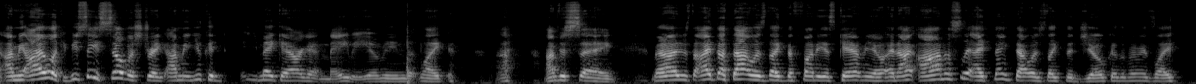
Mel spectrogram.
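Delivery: ordinary delivery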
